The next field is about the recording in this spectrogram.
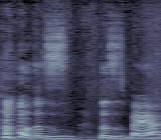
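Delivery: giggling and laughing through the words. Sewing a neckline on camera, talking to viewers, laughing. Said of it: "I'm sorry, I'm laughing".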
